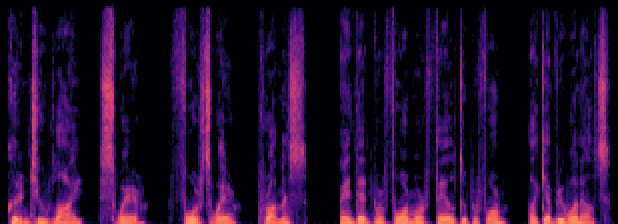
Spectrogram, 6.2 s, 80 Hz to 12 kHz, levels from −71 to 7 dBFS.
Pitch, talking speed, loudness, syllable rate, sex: 140 Hz, 155 wpm, -17 LUFS, 4.9 syllables/s, male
